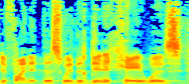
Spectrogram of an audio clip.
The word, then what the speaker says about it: Didache: You might have wanted to pronounce it Didache, but it's not Didache. It's Didache. It's from the Greek term teaching, okay?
